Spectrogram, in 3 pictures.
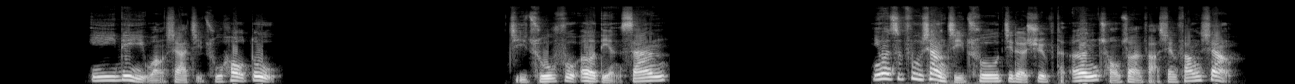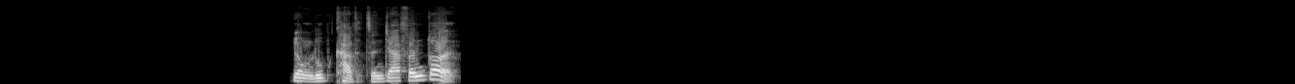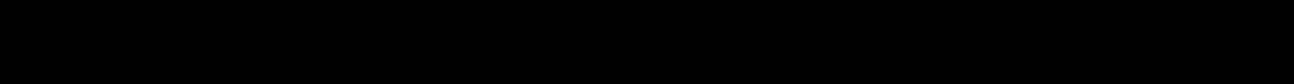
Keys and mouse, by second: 5.2-7.7 drag, 10.0 a, 11.1 shift+n, 14.0 click, 14.3 middle click, 15.3 shift+middle click, 17.0 typing, 20.9-22.1 middle drag, 22.3 ctrl+r, 23.2 middle click, 23.8 ctrl+r, 24.7 middle click, 26.1 click, 28.5 middle click, 30.1 middle click, 30.9 KP_1, 32.2 ctrl+b, 35.3 Tab, 35.7 middle click, 36.8 KP_7, 37.5-38.2 shift+middle drag.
